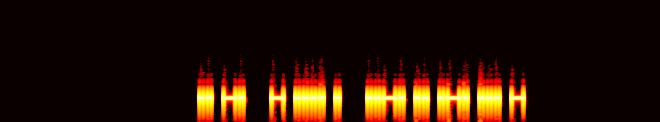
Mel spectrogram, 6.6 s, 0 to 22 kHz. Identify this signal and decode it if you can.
Morse code, heard as a keyed tone, about 30 wpm, 700 Hz. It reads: IN THE FIRST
